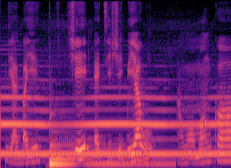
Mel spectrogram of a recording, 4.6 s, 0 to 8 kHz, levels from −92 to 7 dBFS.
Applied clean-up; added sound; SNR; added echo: none; Bowed string instrument + Wind instrument, woodwind instrument; -4 dB; none.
